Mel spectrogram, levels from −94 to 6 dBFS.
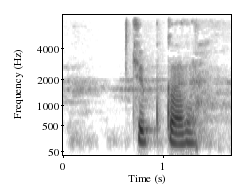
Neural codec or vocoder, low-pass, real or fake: none; 7.2 kHz; real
